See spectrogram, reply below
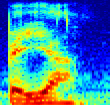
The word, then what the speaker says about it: PEA: En het wordt eigenlijk gewoon in Nederlands meestal uitgesproken als PEA. – Ja, dus, PEA Pure. – Eigenlijk zijn drie letters, hè, P-E-A. Dus, en dat is de afkorting, maar lekker gewoon PEA. Ja, makkelijker kan het eigenlijk niet.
